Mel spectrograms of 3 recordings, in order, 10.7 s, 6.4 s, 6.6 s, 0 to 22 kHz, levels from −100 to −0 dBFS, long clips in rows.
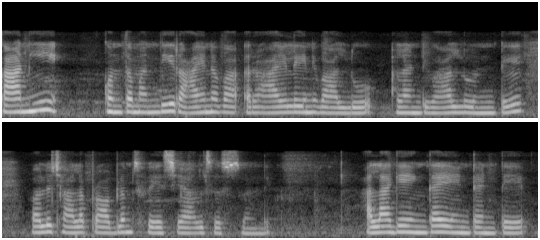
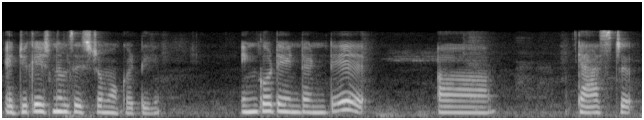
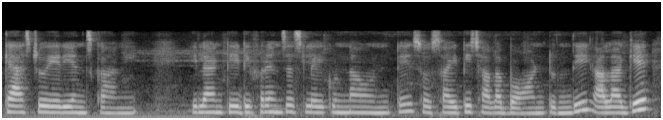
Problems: none marked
